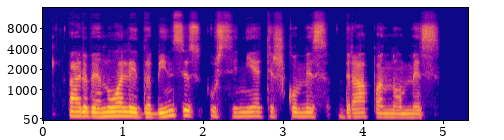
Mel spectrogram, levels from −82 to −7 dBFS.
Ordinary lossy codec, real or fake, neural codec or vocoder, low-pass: AAC, 64 kbps; fake; autoencoder, 48 kHz, 128 numbers a frame, DAC-VAE, trained on Japanese speech; 14.4 kHz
